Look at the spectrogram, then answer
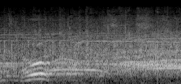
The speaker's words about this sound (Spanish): Y ahora los vi y no dudo, un aplauso grande, no saben el esfuerzo.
